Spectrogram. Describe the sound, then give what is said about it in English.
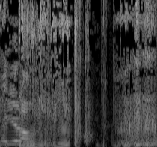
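A run of loud, buzzy farting sounds from a movie scene of people sitting around a campfire, one drawn-out rumble followed by several short sputtering bursts, prominent over about two seconds. “He said those are the best parts of the movie, like the fart scene.”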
